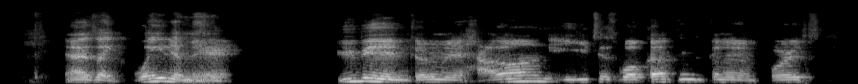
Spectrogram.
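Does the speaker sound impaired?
Yes: cerebral palsy; from birth.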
